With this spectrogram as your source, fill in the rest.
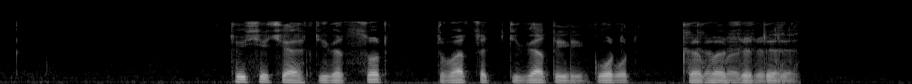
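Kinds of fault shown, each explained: Doubled audio track: from 5.71 to 8.01 s a second full-band copy of the speech trails about 150 ms behind, roughly 5 dB quieter, likely from a slower capture path. Spectrogram and waveform show every onset twice, with dry, abrupt copy edges.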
